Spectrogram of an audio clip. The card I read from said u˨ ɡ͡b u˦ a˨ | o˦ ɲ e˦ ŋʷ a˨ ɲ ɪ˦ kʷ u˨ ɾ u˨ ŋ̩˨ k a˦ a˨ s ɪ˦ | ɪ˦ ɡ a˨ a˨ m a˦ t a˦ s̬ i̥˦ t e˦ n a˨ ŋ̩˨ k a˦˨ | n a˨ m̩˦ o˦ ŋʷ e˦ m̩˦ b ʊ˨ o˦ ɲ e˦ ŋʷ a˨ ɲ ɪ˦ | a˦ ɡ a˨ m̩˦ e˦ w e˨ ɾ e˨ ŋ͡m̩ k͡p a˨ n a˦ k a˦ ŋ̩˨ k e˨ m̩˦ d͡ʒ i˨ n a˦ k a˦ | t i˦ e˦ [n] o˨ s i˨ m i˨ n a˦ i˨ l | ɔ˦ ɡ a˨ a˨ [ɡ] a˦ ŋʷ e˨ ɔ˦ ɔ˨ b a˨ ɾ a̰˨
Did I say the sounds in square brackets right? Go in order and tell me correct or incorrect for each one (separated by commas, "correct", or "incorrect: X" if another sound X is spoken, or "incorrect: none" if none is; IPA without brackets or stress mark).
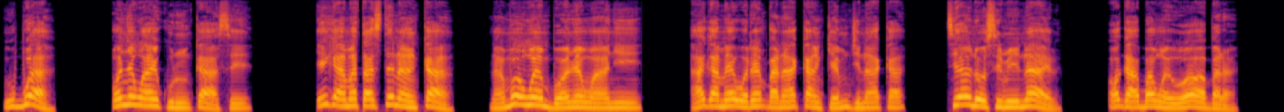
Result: correct, incorrect: ɡ͡b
